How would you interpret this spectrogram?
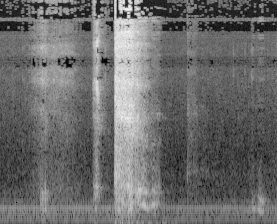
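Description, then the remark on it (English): A single sharp, loud sneeze, preceded by a quick breathy intake, with a steady low hum in the background and no talking. “I'm beginning to sneeze.”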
